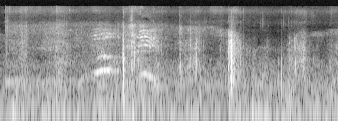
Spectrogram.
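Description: Footsteps on dirt ground as someone walks around a parked car, a few soft steps standing out, with faint distant voices in the background.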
